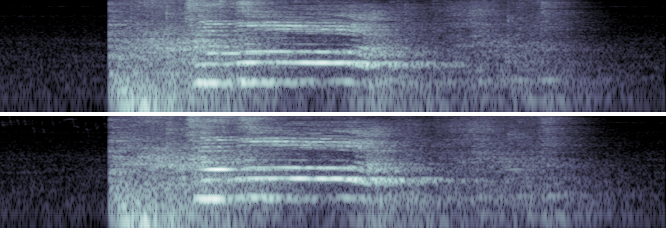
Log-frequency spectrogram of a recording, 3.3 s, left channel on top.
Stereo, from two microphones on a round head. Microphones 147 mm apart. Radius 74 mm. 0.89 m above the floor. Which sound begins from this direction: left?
A shout, at 0.6 s.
